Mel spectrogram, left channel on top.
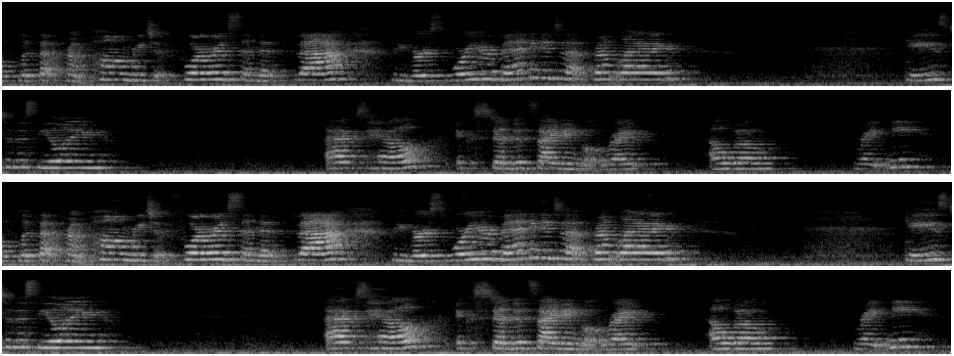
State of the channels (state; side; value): quieter; left; 4.9 dB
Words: Flip that front palm, reach it forward, send it back. Reverse warrior, bending into that front leg. Gaze to the ceiling. Exhale, extended side angle. Right elbow, right knee,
